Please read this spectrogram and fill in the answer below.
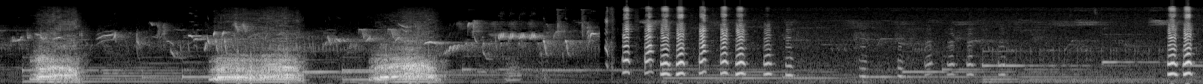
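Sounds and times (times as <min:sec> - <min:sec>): background music with held notes: 0:00.0 - 0:12.0
macaque high calls: 0:06.0 - 0:10.2, 0:11.6 - 0:12.0.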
